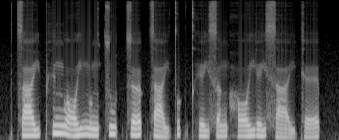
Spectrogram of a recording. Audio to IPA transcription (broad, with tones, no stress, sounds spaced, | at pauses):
t͡s aː˨˧ j pʰ ɪ˥ ŋ l ɔː˨˥ j n̪ ʊ˧ ŋ t͡s uː˧ t̚ t͡s œː˨˥ k̚ s aː˨˩ j t̪ ʊ˧ k̚ t̪ʰ e˨ j s ɐ˨˧ ŋ h ɔː˨˧ j e˨˥ j s aː˨˩ j k ɛː˨˥ p̚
